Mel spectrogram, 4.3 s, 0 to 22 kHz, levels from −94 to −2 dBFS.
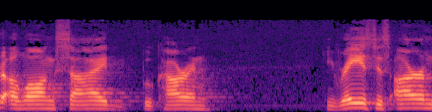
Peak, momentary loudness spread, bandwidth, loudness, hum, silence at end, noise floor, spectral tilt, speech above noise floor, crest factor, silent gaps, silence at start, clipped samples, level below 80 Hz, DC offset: -4 dBFS; 18 LU; 10.5 kHz; -23 LUFS; none; 0 s; -56 dBFS; -4.5 dB/octave; 33 dB; 20 dB; none; 0 s; under 0.1%; -70 dBFS; under 0.1%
